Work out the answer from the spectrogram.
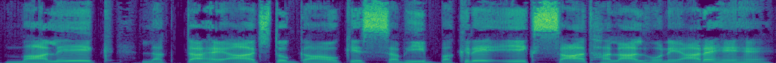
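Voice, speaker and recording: A man voicing the moneylender's fawning servant in a cartoon story, who flatters his master and sneers at others. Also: medium pitch, a little slow, dry recording. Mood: sneering.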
